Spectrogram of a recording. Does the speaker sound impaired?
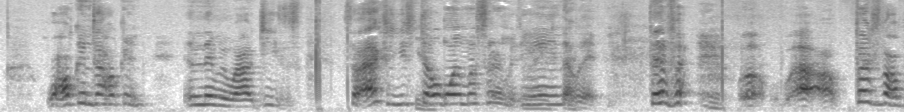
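Yes: cerebral palsy; uses wheelchair, age 42.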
